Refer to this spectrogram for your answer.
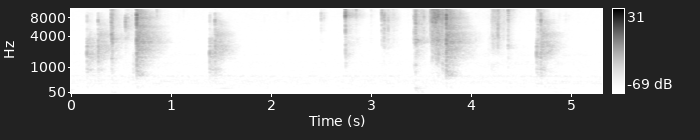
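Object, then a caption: Soap bar cut with a blade. A craft knife shaves the scored cubes off a solid teal and white striped soap bar held in the fingers. Each cut makes a crisp, bright crunching scrape with almost no low end, heard as a series of short bursts separated by quiet pauses.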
